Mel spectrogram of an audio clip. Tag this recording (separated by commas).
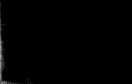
Tap, Glass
